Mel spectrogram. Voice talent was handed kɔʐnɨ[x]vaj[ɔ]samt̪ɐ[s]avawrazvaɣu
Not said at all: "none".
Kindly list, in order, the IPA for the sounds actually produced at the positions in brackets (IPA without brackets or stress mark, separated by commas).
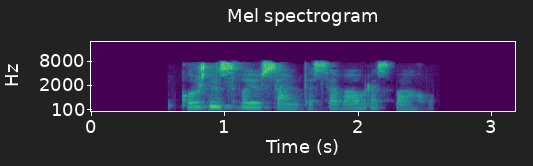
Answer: s, u, s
